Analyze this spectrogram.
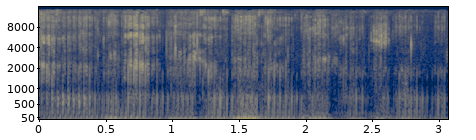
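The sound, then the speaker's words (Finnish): A kitten purrs, a steady low rumble that pulses in a quick, even rhythm for a few seconds, with no voices over it. “No hei, sä tulit siihen kehräämään.”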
